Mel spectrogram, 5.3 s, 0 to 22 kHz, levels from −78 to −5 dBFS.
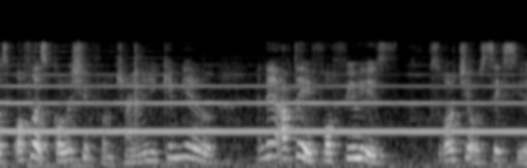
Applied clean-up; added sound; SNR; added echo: none; Trumpet; 4 dB; none.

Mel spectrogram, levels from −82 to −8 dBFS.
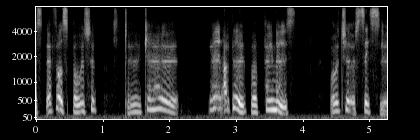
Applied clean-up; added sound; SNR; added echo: neural diffusion model UNIVERSE++.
